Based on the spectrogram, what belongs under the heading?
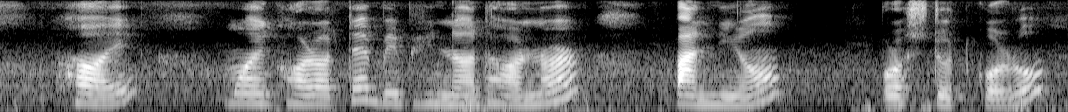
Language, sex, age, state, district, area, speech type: Assamese, female, 45-60, Assam, Sonitpur, urban, spontaneous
